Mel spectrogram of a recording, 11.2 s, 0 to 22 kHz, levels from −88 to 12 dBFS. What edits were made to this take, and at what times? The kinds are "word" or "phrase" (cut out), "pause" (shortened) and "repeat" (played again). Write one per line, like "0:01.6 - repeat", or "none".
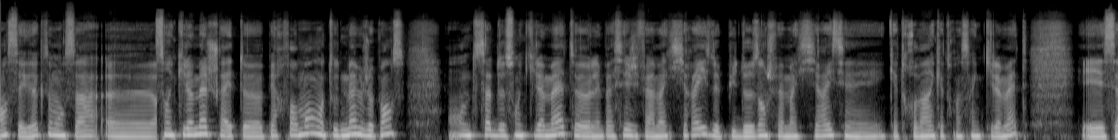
0:01.6 - word
0:02.2 - word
